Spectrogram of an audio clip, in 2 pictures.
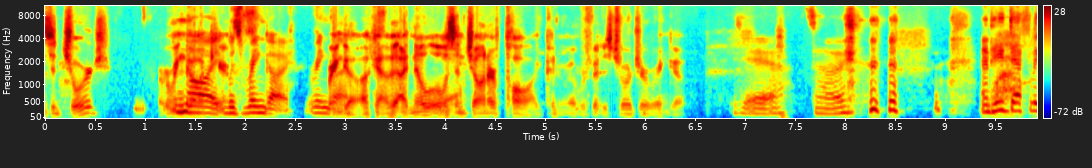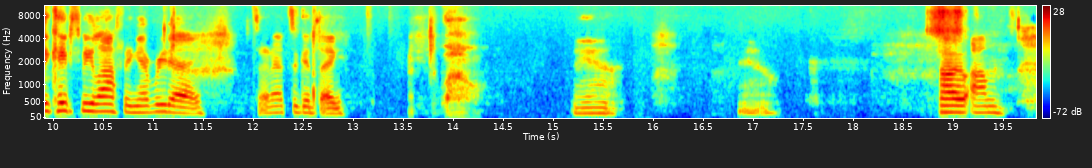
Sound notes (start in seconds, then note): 8.0 chuckles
